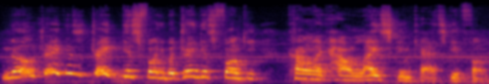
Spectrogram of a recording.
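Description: With noticeable background noise behind him, a man talks at a moderate pace in a New York accent. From US, New York City (Queens). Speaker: podcast co-host. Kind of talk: casual chat. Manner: animated.

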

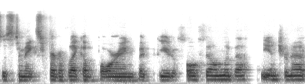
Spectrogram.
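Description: Speaking very fast, a man keeps a medium pitch and a flat, monotone delivery. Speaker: film director. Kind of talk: interview. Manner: casual, laughs often.

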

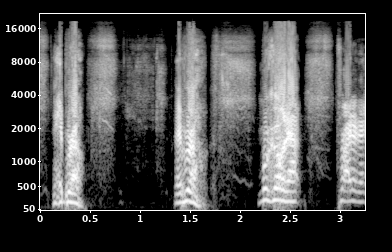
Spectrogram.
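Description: This is a put-on character voice with a raspy sound. The delivery comes at a fairly slow pace. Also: man, high pitch for a man. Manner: casual, put-on.

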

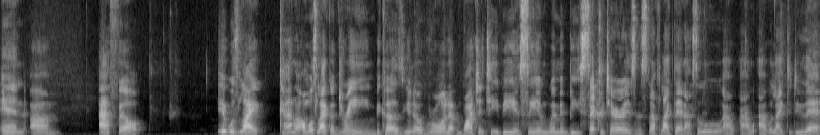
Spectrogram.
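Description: A woman with an American accent speaks at a moderate pace, with ordinary pitch variation. Her pitch is very deep and low, and the recording is very clean with a silent background. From Richmond, Virginia. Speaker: retired government clerk recalling her past. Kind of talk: oral history interview.

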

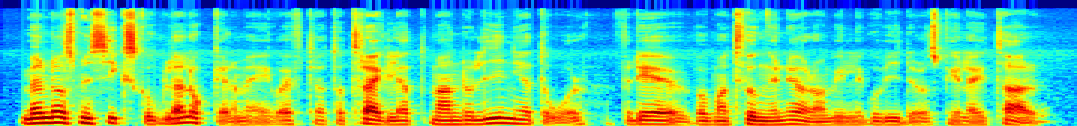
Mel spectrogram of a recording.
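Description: Speaking at a very fast pace with hardly any pauses, a man uses a medium pitch, ordinary pitch variation, and vocal fry. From western Sweden, Gothenburg area. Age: 50s. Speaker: podcast host, musician. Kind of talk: scripted narration.

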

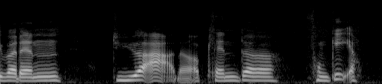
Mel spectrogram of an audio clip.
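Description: Her intonation fairly even, a woman speaks very slowly at a medium pitch with a dark, mellow tone on a very clean recording with a silent background. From Denmark, Copenhagen area. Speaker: sustainability leader. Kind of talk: interview. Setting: outdoors.

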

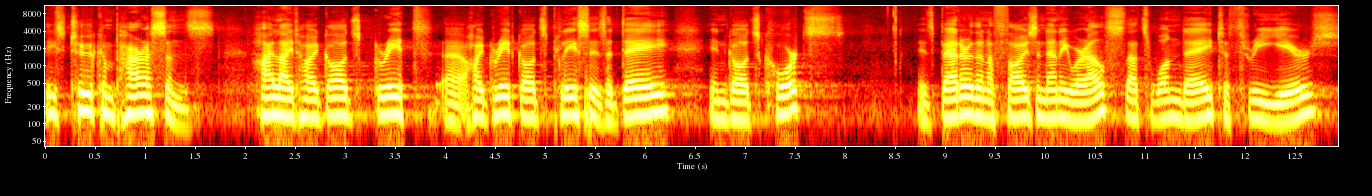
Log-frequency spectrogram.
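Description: Fairly even in intonation, the speaking goes very slowly. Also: man, medium pitch for a man. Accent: Northern Irish. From Northern Ireland, County Down. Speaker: pastor. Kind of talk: sermon. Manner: formal.

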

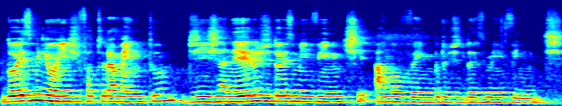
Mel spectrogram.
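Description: Over noticeable background noise, a woman talks at a very slow pace with hardly any pauses, her medium pitch held in a flat monotone. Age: 20s. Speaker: online course creator. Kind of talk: testimony.

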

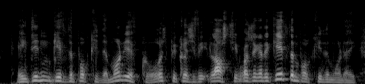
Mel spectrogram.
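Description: This voice has a Brummie accent, very wide pitch swings and vocal fry. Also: man. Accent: Birmingham (Brummie). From Birmingham, England. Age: 60s. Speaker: social historian. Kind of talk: interview. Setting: at the host's home.

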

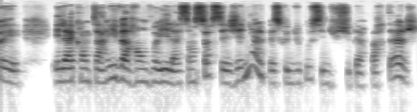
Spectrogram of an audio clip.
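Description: A woman talks at a medium pitch. A somewhat breathy quality runs through her voice. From Provence, southern France. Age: 30s. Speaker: founder of women's environmental initiatives. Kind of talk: interview. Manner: halting, many repetitions.

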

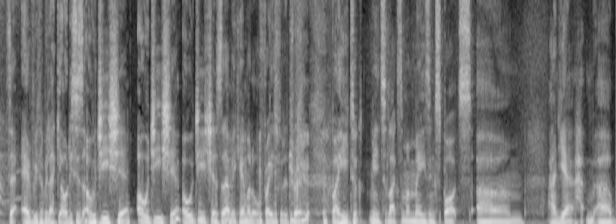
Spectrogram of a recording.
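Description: A very fast, somewhat breathy delivery with ordinary pitch variation. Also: man. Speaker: DJ and radio show host. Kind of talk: casual chat.

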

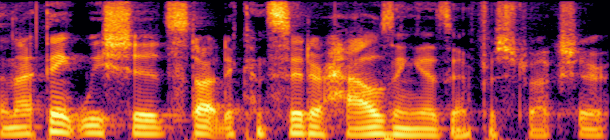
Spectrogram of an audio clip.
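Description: An American-accented man speaks very fast in a fairly low voice. His intonation is fairly even, and the recording is very clean with a silent background. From US South, rural Lee County, South Carolina. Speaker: professor. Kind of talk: interview. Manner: frequent fillers (um, uh).

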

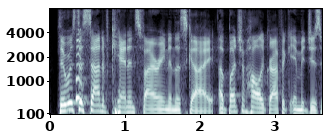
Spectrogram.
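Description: An unforced reading voice that moves with lively intonation.

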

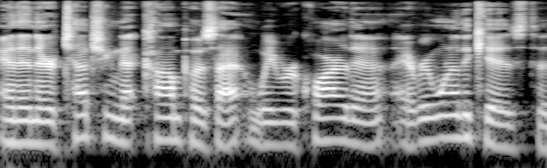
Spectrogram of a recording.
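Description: The voice carries a slight Appalachian accent and fairly even intonation. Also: man. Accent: Southern US, slight Appalachian. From Winston-Salem, North Carolina. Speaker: farm network coordinator. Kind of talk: casual interview conversation.

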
